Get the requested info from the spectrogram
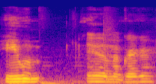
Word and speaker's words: Ewan McGregor: Ewan McGregor.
